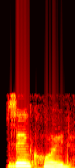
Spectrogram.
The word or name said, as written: zincoid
